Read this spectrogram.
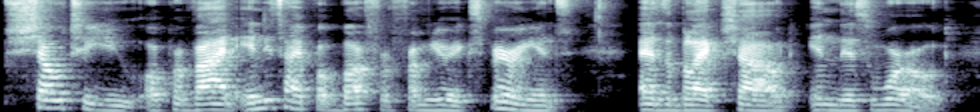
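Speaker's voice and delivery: normal talking voice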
